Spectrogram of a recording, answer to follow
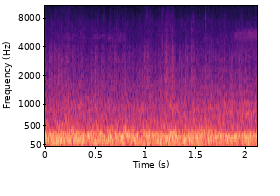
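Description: Steady low rumble of a van on the move, engine and road noise heard from inside the cabin.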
